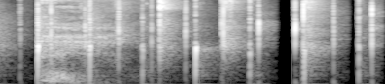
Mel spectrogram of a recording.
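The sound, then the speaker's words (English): Brief round of hand clapping, about a dozen sharp, crisp claps in an uneven, slightly overlapping rhythm, fairly loud with short gaps between bursts, lasting around two seconds. “The only person to get claps on this podcast besides the people that win the challenge.”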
